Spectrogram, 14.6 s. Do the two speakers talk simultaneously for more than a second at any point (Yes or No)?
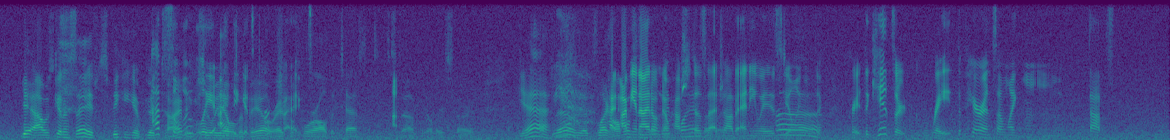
Yes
